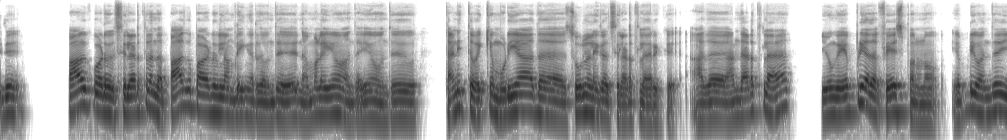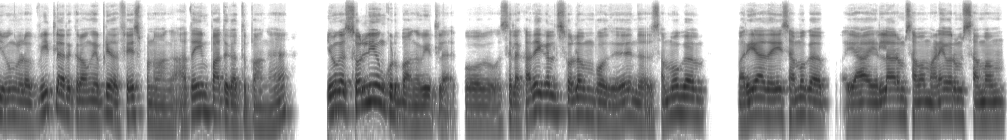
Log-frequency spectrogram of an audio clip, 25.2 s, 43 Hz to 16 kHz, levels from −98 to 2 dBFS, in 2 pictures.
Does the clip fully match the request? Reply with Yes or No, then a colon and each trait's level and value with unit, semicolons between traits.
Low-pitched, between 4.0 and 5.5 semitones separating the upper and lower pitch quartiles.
Yes: low, 125 Hz; average, 4.4 semitones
